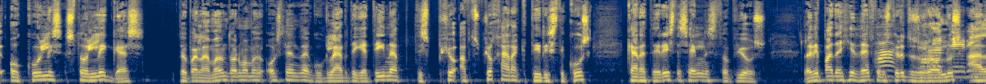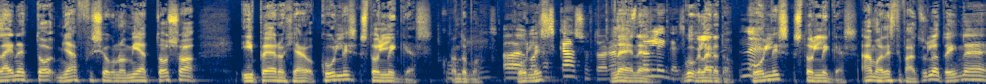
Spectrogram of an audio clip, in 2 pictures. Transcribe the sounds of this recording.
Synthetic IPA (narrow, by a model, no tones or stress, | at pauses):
o̞kulisːt̪o̞liɡɐs | t̪o̞epɐnlɐɱvɐnt̪onomɐmɐosi̥θenet̪enɐɡuɡlɐɾet̪eʝɐt̪iinept̪ispçoʔɐpot̪u̥spço̞xɐɾɐkt̪iɾist̪ikuskɐɾɐkt̪iɾisi̥t̪eselinesθo̞pjus | ðilɐðipɐnd̪ɐeçiðe̞ft̪eɾust̪ɾit̪uzɾo̞lusɐlɐine̞t̪omɲɐfisio̞ɣno̞miɐt̪o̞so | ipe̞ɾo̞çikulisːt̪o̞liɡɐ̰sɐ̰t̪opokulisɐsot̪one̞neɡuɡlɐɾet̪o̰kulisːt̪o̞liŋɡɐ̰sɐ̰mɐðist̪ifɐt͡sulɐt̪oine̞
